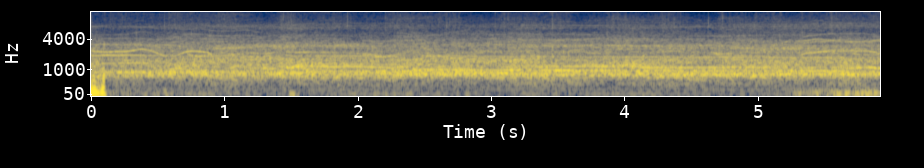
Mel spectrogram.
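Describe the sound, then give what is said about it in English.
A concert crowd at the Mid-South Coliseum in Memphis calls for an encore, a steady wash of cheering and scattered whoops that holds an even level from start to finish. “I'm sure you can hear it in the background. The crowd chants for more at the Mid-South Coliseum in Memphis.”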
